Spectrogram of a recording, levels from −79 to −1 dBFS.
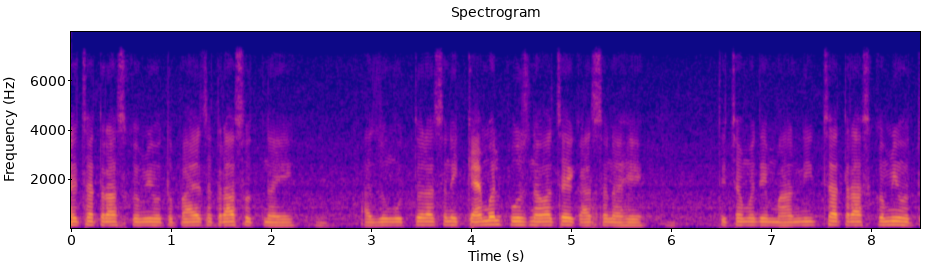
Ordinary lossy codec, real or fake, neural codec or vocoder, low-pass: none; real; none; 7.2 kHz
